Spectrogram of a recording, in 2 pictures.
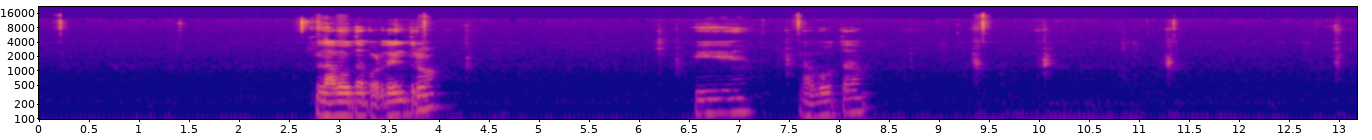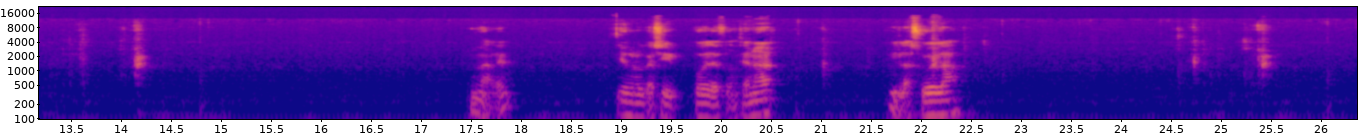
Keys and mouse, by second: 3.5 right click, 3.9-7.2 shift+middle drag, 7.2 ctrl+right click, 7.6-9.2 middle drag, 9.2 alt+shift+right click, 9.5-11.1 ctrl+middle drag, 11.1 alt+shift+right click, 11.4-20.7 middle drag, 13.9 ctrl+e, 20.7-25.2 alt+right drag, 25.2 ctrl+e.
